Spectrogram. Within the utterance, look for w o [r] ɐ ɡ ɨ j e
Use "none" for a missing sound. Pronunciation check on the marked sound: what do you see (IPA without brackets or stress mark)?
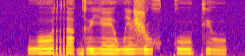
r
